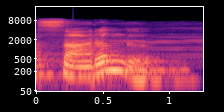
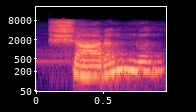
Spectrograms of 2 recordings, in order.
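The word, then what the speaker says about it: शार्ङ्ग: उच्चारण इसका चारंग या सारंग के रूप में भी किया जाता है, परंतु उचित शब्द शारंग ही है।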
